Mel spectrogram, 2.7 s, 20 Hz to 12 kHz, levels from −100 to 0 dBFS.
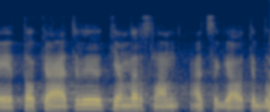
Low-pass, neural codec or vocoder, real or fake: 7.2 kHz; none; real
